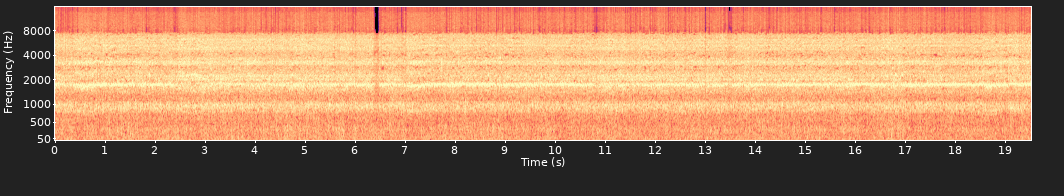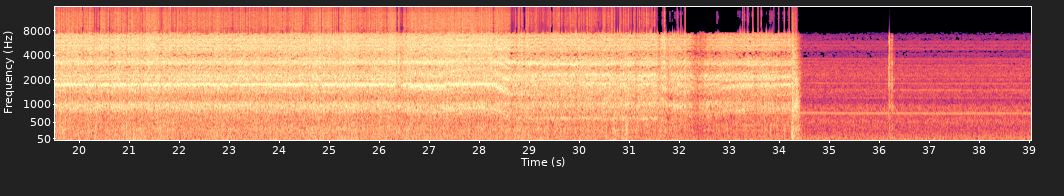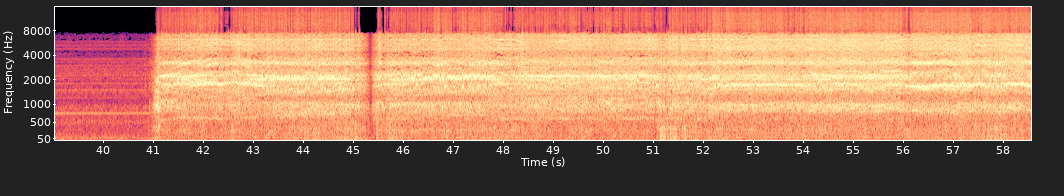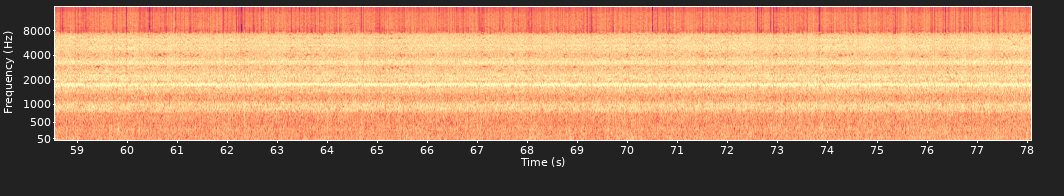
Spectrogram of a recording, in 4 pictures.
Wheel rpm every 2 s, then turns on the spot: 230, 230, 230, 230, 230, 230, 230, 230, 230, 230, 230, 230, 230, 230, 200, 160, 100, 40, 0, 0, 40, 160, 130, 150, 160, 160, 210, 230, 220, 230, 230, 240, 230, 230, 230, 230, 240, 230, 230.
44-46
